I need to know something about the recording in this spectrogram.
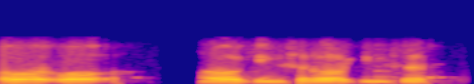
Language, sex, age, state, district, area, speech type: Tamil, male, 18-30, Tamil Nadu, Perambalur, rural, conversation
